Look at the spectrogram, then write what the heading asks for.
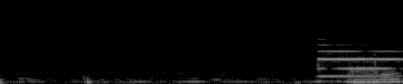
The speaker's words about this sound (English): The bell is tolled. I'm sorry.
